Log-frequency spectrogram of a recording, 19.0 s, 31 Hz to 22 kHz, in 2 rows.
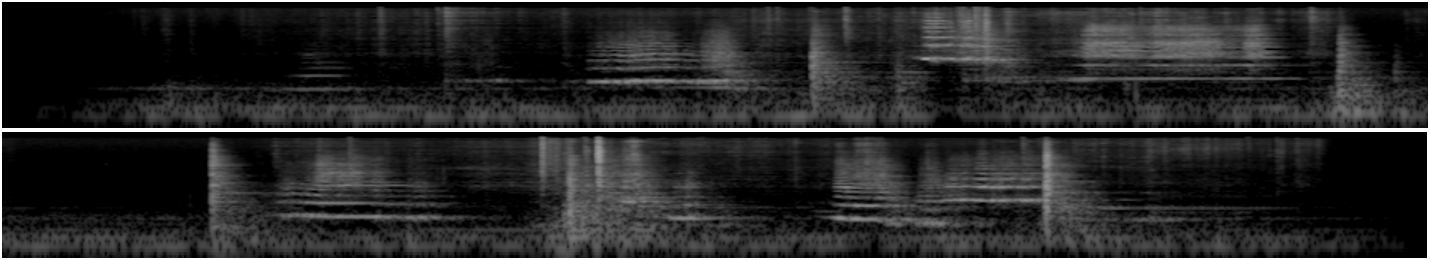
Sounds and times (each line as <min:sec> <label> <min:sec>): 0:02.0 Metal gate on a trailer opening and closing 0:09.4
0:10.9 Metal gate on a trailer opening and closing 0:18.2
